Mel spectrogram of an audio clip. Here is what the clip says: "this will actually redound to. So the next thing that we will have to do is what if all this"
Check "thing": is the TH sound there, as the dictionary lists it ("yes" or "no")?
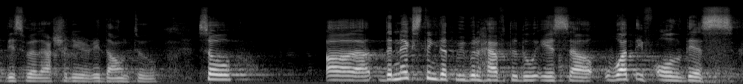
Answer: no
